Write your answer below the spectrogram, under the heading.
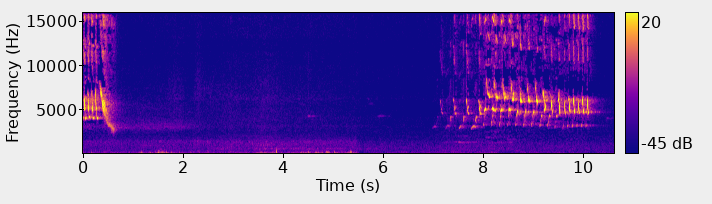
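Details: Goldfinch hybrid, aged five months, Casablanca: a brief downward slurred note opens, several seconds of low background noise follow, then a high, fast twittering trill resumes near the end.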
